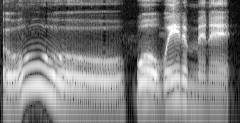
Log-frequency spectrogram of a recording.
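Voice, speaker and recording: A woman's voice: on the low side, very animated, takes it slowly, a little mellow. A woman co-hosting a podcast, chatting casually and teasingly. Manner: playful, teasing. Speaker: podcast co-host. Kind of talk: casual chat.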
